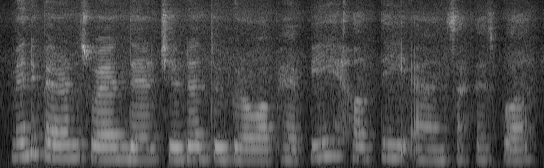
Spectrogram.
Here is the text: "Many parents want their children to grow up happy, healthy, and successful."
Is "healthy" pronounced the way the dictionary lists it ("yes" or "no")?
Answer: no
